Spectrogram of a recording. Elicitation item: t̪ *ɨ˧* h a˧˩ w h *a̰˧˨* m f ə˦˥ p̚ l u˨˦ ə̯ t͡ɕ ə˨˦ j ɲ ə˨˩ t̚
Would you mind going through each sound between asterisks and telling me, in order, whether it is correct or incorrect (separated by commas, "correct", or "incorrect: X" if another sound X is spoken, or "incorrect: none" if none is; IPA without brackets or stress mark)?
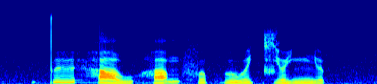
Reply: correct, correct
